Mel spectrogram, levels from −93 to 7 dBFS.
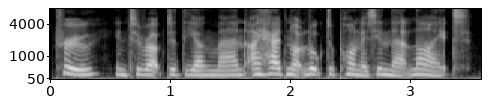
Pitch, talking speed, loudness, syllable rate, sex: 210 Hz, 235 wpm, -18 LUFS, 5.7 syllables/s, female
